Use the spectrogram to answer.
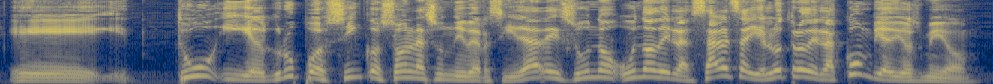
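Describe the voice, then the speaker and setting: A man hosting a radio interview, enthusiastic, with halting fillers. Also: high voice, very animated, dry recording, clean studio sound. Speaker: radio host.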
